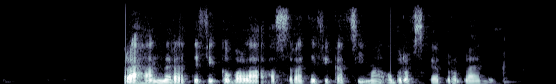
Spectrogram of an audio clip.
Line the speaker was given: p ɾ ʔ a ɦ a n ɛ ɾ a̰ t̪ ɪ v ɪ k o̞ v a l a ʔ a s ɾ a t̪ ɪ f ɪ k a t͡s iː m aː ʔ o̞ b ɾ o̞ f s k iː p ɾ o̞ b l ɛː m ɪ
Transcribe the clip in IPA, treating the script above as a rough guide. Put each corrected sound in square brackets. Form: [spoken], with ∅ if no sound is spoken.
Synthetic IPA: p ɾ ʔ a ɦ a n ɛ ɾ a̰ t̪ ɪ [f] ɪ k o̞ v a l a ʔ a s ɾ a t̪ ɪ f ɪ k a t͡s iː m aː ʔ o̞ b ɾ o̞ f s k [ɛː] p ɾ o̞ b l ɛː m ɪ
